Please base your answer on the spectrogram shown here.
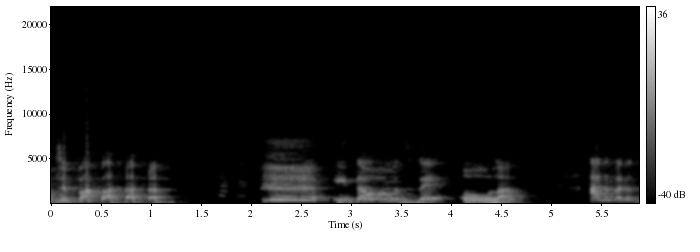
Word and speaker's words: hola: Eu vou começar fácil, então eu não vou pronunciar o H aqui. Ola. Vou falar assim, ola. Eu juro pra vocês que tem muita gente que fala rola.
